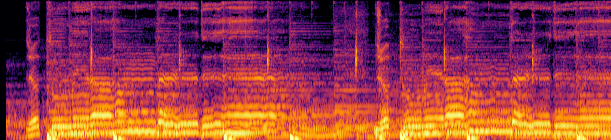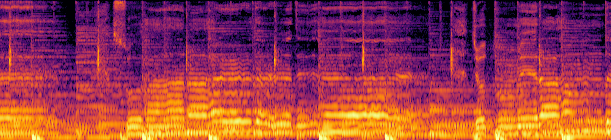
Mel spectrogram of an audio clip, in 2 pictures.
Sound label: ringtone music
